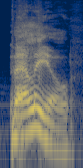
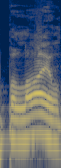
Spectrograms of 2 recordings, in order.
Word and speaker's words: Belial: Speaking of things that don't quite work as intended, Belial, or Belial, depending on how you pronounce his name.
